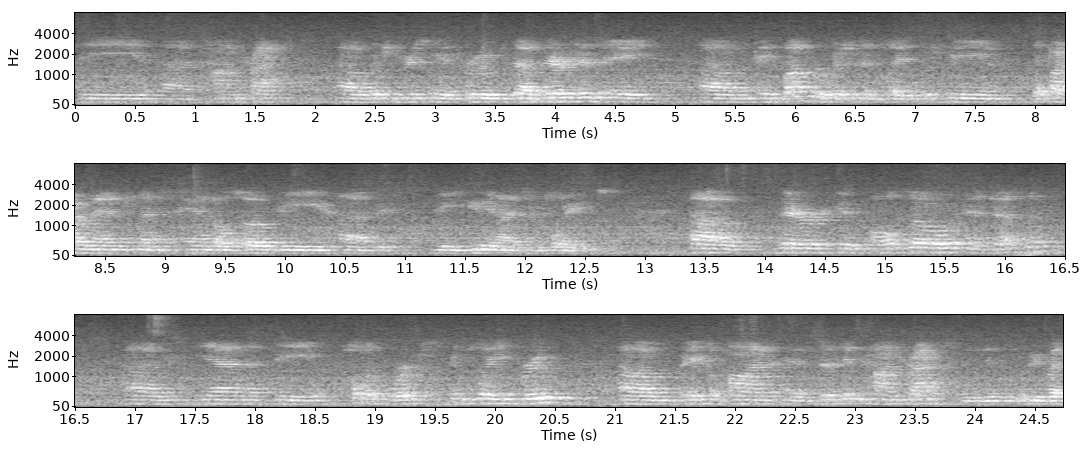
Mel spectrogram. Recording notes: Live recording of Astoria City Council Meeting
